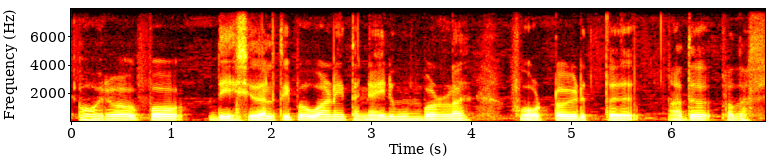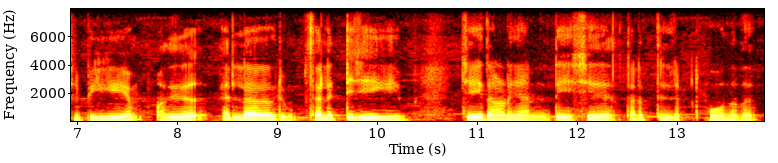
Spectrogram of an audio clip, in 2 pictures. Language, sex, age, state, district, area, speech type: Malayalam, male, 18-30, Kerala, Wayanad, rural, spontaneous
